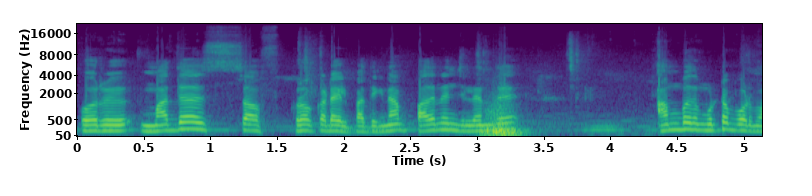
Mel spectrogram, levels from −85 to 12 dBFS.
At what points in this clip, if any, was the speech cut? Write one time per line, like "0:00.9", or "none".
none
